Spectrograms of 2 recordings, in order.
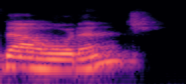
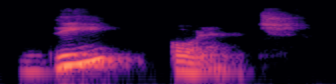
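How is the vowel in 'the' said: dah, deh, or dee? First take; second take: dah; dee. First: 'The' is said with an 'ah' vowel. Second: 'The' is said with an 'ee' vowel. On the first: The speaker calls it wrong. "Si tú dices da orange, queda como da hora" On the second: The speaker calls it right. "obligatoriamente tienes que pronunciar di"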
